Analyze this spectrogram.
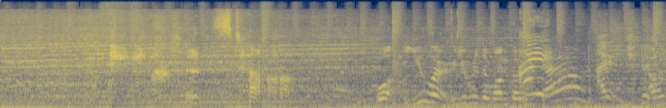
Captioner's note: laughs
